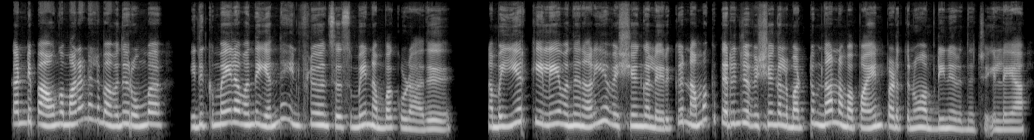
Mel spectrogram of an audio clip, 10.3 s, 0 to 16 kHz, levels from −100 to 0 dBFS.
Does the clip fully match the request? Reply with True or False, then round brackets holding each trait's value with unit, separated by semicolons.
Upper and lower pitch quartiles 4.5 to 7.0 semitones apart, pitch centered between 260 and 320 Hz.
True (4.9 semitones; 275 Hz)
